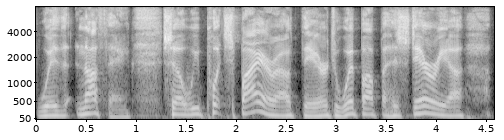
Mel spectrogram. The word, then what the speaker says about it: Speier: is congresswoman Jackie speier so Spire rhymes with liar this is this is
